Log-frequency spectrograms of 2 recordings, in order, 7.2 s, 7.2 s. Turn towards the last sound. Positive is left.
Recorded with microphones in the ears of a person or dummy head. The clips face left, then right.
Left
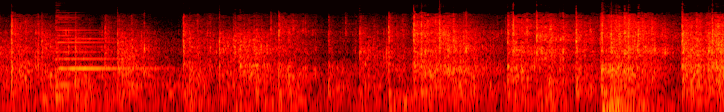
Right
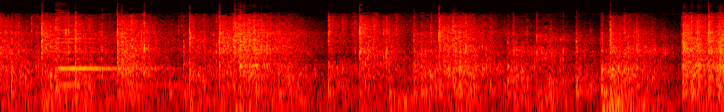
turn(degrees=-20)  # may be behind; listen again after turning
